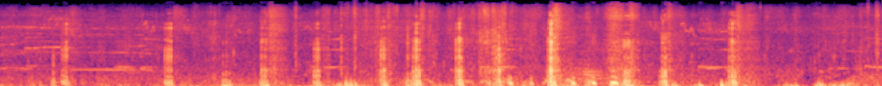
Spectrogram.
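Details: Pair of tame young wild boars, one of them a bit unwell after a stomach upset that morning; low, snuffling grunts come in quick irregular bursts, growing louder and denser toward the middle and end.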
